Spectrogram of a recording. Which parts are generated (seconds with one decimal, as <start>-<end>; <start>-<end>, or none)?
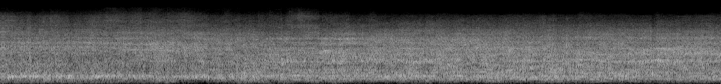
1.2-7.2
